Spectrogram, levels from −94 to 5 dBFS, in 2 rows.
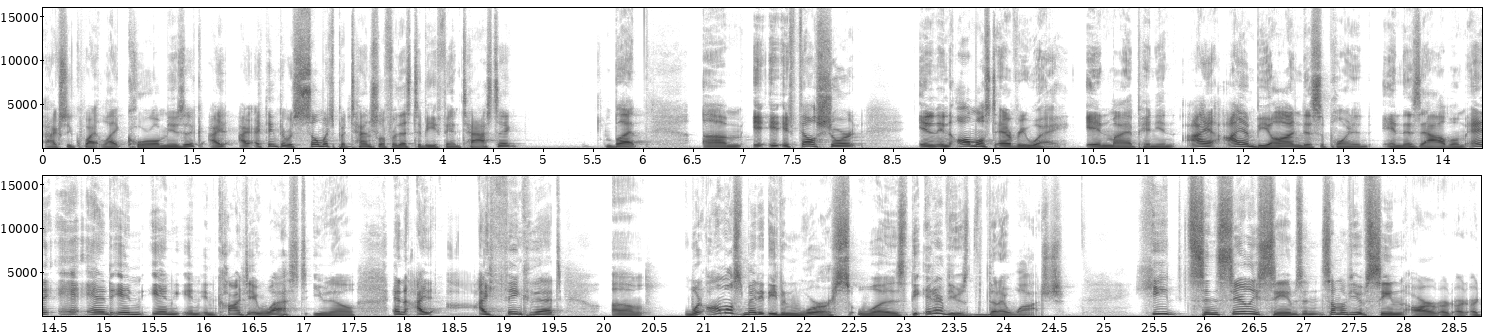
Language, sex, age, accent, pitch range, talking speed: English, male, 20-39, American, 120-185 Hz, 170 wpm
